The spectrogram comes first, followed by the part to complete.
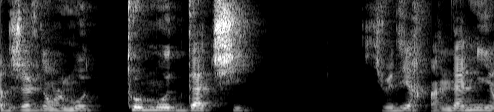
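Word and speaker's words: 友達: vu dans le mot tomodachi, qui veut dire un ami en japonais. Alors, effectivement, c'est le même kanji, hein, c'est juste que le ta est devenu da, hein, tomodachi.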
